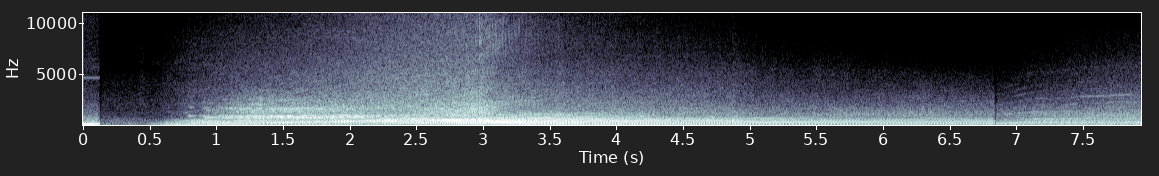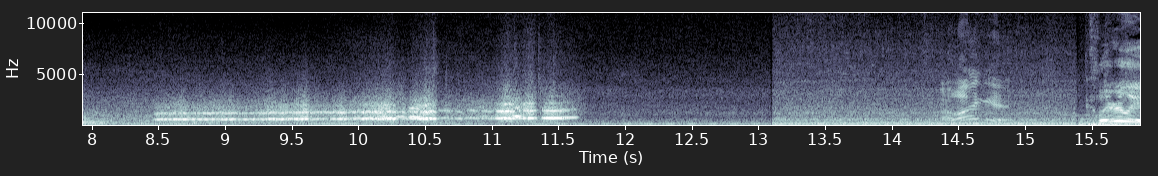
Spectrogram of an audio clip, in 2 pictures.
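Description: A 2023 Ford F-150 Raptor R performance truck launches hard, with loud rising engine revs, tire squeal and gear changes, then further bursts of acceleration. The engine roars close and loud, with brief talk near the end.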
